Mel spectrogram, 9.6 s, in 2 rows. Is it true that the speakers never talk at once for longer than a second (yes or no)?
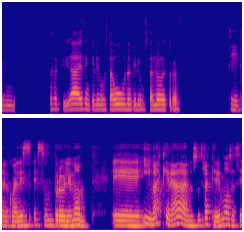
yes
